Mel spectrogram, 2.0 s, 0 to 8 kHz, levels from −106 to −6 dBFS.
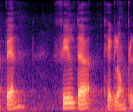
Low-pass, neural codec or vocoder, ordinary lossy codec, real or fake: none; none; none; real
